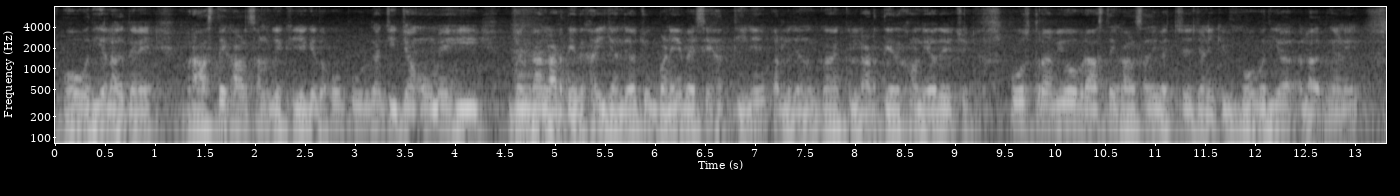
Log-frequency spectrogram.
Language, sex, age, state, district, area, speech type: Punjabi, male, 30-45, Punjab, Bathinda, rural, spontaneous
